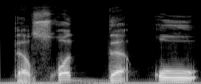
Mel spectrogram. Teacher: تصدقوا صاد اور قاف کو موٹا باقی باریک ہے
